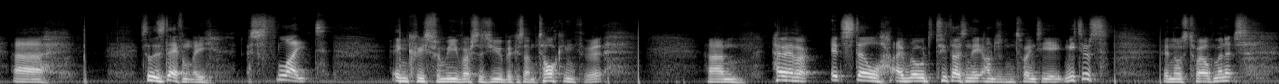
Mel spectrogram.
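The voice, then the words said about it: Out of breath, panting speech. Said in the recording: “you can tell, I'm still out of breath.”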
